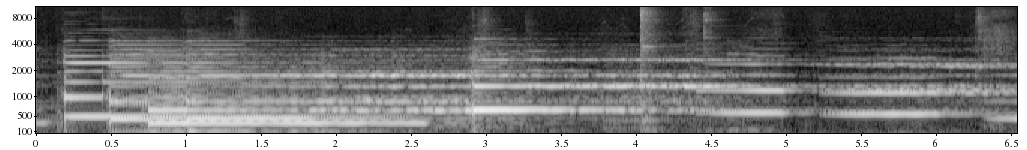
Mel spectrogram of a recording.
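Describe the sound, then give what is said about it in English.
An electric guitar played through an octave-up pedal effect set to mode two, which adds the octave above, sustained chords and notes ringing out with bright, doubled upper harmonics and a shimmering, effected tone, several new notes struck over about six seconds. “And then two gives you the octave above.”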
